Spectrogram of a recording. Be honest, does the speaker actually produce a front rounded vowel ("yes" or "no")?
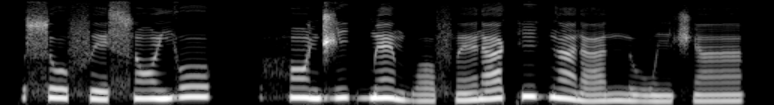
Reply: no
